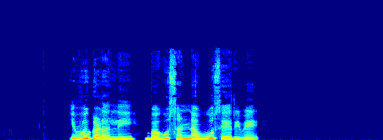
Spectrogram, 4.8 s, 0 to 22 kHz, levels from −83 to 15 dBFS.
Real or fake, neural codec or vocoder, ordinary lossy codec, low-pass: real; none; MP3, 64 kbps; 14.4 kHz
